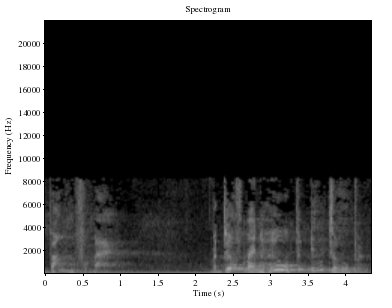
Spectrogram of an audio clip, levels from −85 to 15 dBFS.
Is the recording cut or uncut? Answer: uncut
